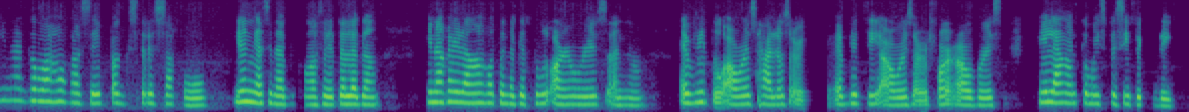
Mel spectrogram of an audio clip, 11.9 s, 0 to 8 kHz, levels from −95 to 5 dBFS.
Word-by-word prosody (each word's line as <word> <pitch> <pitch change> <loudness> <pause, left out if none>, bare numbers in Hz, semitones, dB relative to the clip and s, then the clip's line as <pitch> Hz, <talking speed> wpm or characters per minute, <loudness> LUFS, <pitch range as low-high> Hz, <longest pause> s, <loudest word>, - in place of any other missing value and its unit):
ginagawa 310 -2 -1
ko 290 - +1
kasi 245 -1 0
'pag 240 +1 -4
stress 245 -2 -4
ako, 195 -3 -2 0.2
'yun 285 -1 +4
nga 245 - +4
sinabi 220 -3 -1
ko 210 0 -4
nga 210 - -1
sa'yo 210 -2 +3
talagang 220 -1 +4 0.4
kinakailangan 270 -2 +3
ko - - +2
talaga 235 -2 +1
2 240 +3 -1
hours 215 0 0
ano 195 -1 -5 0.3
every 255 +2 +3
2 195 - -1
hours 215 +1 +2
halos 210 0 0
or 115 -1 -4 0.3
every 235 +3 0
3 225 +1 -4
hours 200 +1 +1
or 105 0 -1
4 215 - 0
hours, 195 0 +1 0.4
kailangan 260 -2 +4
ko 250 - 0
may 235 - 0
specific 220 -3 -2
break. 180 -2 -3
225 Hz, 175 wpm, -21 LUFS, 205-255 Hz, 0.4 s, yun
